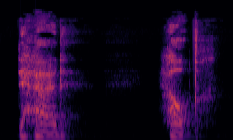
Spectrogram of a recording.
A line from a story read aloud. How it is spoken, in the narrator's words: the boy quietly whispers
